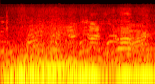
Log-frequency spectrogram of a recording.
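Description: A pickup truck's engine rumbles steadily as the driver slowly backs it up, while a crowd of people chatters in the background.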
